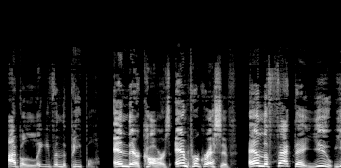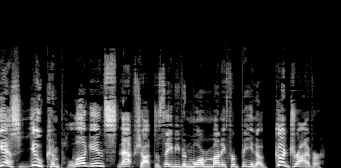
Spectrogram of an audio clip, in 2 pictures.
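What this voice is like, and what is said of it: Politician voice impression. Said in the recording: “my impression of a politician”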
